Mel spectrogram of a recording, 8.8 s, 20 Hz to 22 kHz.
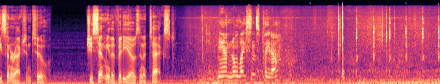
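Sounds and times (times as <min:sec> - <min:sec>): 
speech: 0:00.0 - 0:01.0, 0:01.7 - 0:03.6, 0:04.4 - 0:05.8
black truck engine rumbling: 0:00.0 - 0:08.7
light clicks and ticks: 0:06.8 - 0:08.7.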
